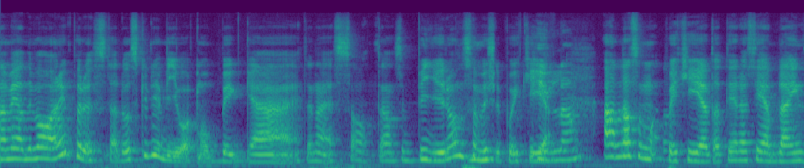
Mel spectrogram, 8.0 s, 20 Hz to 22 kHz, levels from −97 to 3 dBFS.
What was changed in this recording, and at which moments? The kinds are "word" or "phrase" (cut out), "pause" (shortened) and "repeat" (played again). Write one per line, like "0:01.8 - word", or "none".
0:02.0 - word
0:03.0 - word
0:04.9 - word
0:06.6 - word
0:07.1 - word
